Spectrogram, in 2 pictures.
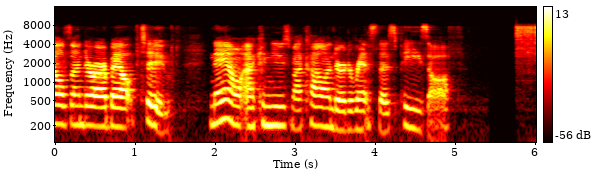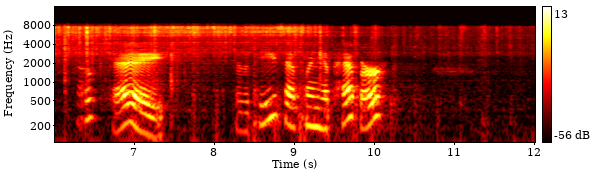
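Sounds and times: metal spoon stirring in pot: 5.8 - 12.0.

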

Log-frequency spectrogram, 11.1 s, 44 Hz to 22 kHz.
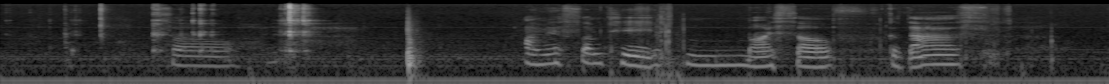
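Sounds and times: woman's voice: 1.6 - 2.4, 5.2 - 10.0.

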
